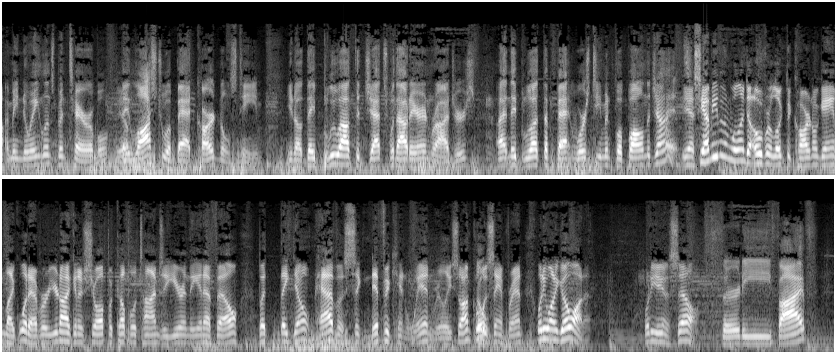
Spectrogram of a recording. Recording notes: Live from East River 9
